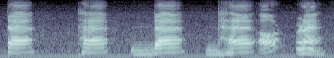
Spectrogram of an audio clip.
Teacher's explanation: बोलिए ट, ठ, ड, ढ और ण। ठीक है, आप देख पा रहे हैं जिह्वा मुड़ जा रही है, इसी मुड़ने के कारण उसका उच्चारण स्थान क्या हो जाएगा, मूर्धा हो जाएगा।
